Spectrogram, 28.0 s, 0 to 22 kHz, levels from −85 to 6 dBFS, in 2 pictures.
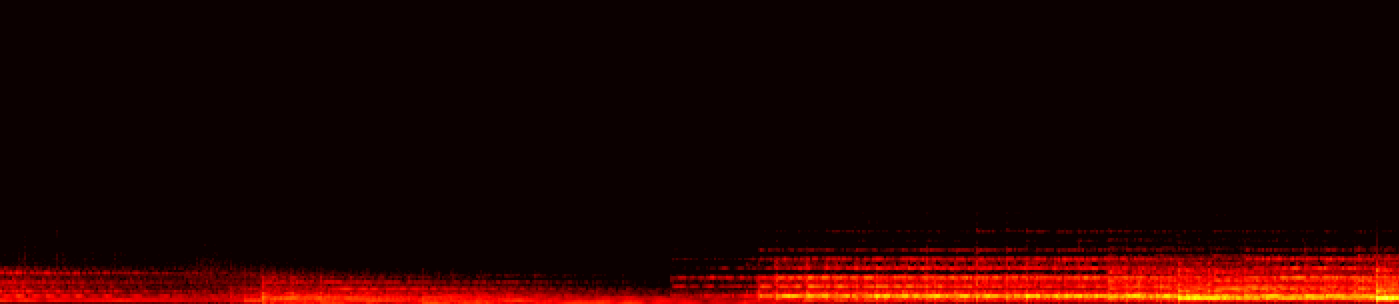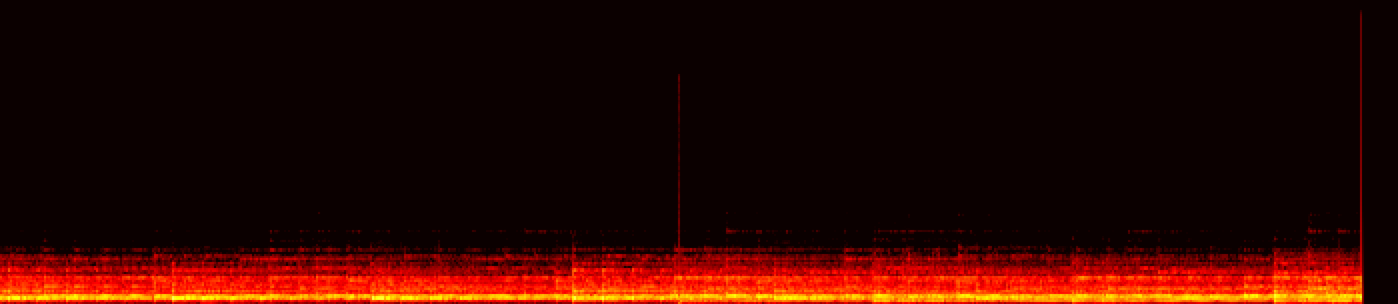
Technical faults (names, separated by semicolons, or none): cut-off end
